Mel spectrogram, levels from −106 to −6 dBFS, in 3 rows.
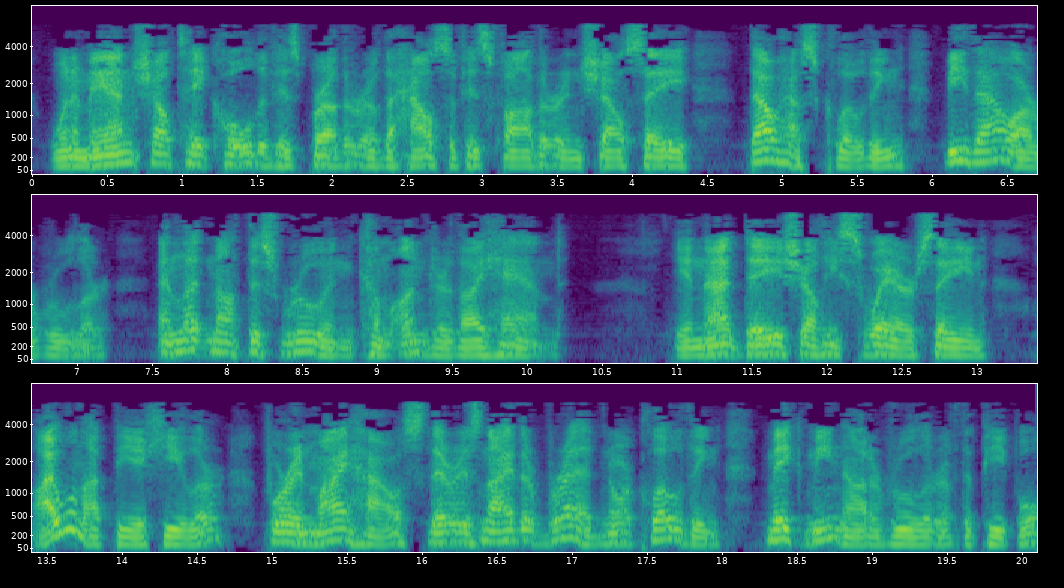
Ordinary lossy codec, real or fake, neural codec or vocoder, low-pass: MP3, 24 kbps; fake; vocoder, 24 kHz, 100 mel bands, Vocos; 7.2 kHz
